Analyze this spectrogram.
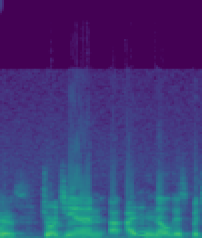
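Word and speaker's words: Georgianne: film and the world of television your wife georgian am i pronouncing it correctly yes georgie anne i didn't know this but she's the woman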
